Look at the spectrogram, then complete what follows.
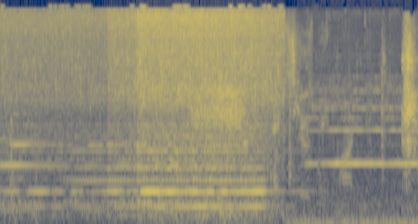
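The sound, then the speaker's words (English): Water runs from both taps of two sinks, a loud, broad rushing hiss that holds steady for a few seconds before dropping away near the end. “She moves over to the two sinks and quickly turns on both sets of taps”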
